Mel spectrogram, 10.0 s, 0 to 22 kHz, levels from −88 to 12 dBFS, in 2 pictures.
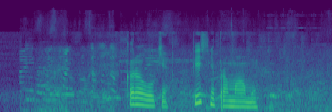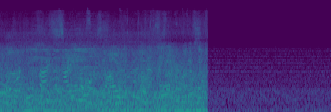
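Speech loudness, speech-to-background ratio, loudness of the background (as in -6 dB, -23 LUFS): -24.5 LUFS, 15.5 dB, -40.0 LUFS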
